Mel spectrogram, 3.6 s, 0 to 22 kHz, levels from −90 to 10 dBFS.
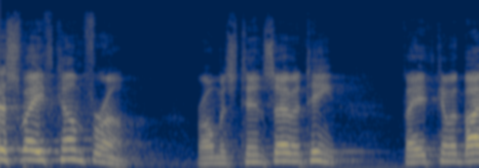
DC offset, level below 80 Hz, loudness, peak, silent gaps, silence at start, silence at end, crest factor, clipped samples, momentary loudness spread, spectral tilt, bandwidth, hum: under 0.1%; -72 dBFS; -32 LUFS; -12 dBFS; none; 0 s; 0 s; 20 dB; under 0.1%; 11 LU; -5 dB/octave; 16 kHz; none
